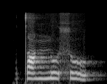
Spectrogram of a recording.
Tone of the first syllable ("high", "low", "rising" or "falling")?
high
